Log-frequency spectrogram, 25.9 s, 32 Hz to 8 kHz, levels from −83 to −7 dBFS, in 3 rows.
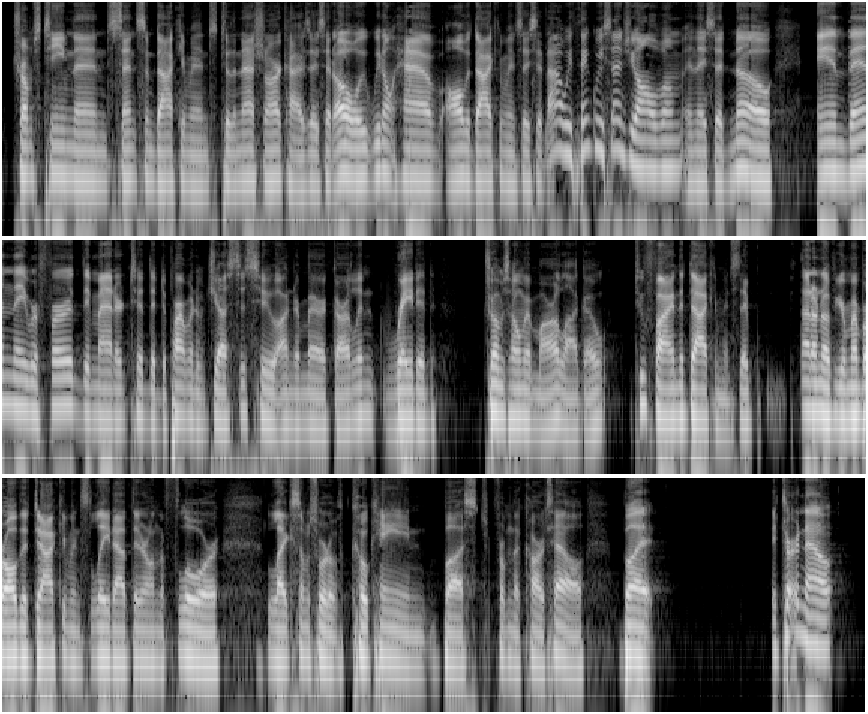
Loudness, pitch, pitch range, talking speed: -25 LUFS, 120 Hz, 110-130 Hz, 205 wpm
